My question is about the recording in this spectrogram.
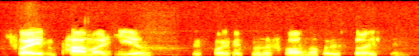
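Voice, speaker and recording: Man on a low-quality Skype call. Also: flat delivery, fast, vocal fry, breathy edge, dry recording. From Austria. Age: 50s. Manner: rambling, self-correcting. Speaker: founder of an education center. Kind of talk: interview answers. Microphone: video call. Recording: tinny, dry internet call audio.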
